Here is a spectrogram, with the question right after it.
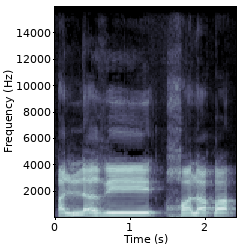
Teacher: خا کو اور قاف دونوں کو پر پڑھیں گے، کیونکہ خا اور قاف حروف مستعلیہ میں سے ہیں۔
